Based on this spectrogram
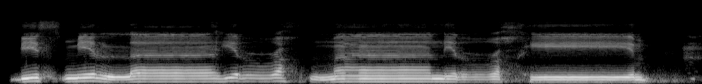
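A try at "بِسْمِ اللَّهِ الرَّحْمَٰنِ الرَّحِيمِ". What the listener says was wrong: Haknya itu yang bersih ya, jangan ada apa seraknya. Jadi jangan sampai masuk ke kha. Jangan Bismillahirrahmanirrahim. Nah itu masuknya ke kha jadinya ya. Bismillahirrahmanirrahim. Rahim.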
